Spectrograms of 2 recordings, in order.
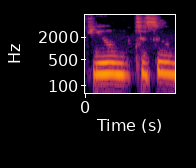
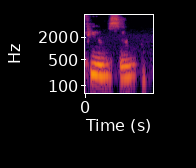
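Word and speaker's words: Fumetsu: Yeah, because I was about to say it's probably Fume Tsu, but that wouldn't make sense because of how it sounds. And usually anything in like Japanese speaking with T and S is usually just like the T is silent. So Raibaru Fumesu.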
